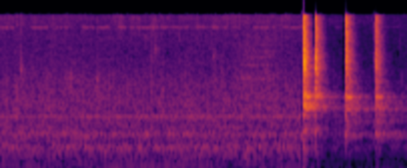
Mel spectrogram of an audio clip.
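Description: A steady hiss, then four sharp knocks in quick succession about three seconds in: utensils striking the stainless steel brew kettle.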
